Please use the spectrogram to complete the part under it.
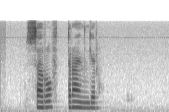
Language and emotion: Russian, neutral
